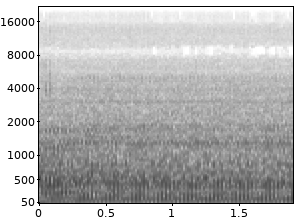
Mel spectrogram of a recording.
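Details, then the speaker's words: Honda EU2000i inverter generator after carburetor rebuild and fouled fuel system cleanup, air box, filter and breather hose correctly fitted, eco mode off: steady even note holding firm as load steps to about 780 W at 125 V, no hunting or surging. "got 125 volts off echo set up on watts very smooth transition into 750 watts it's actually 780."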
